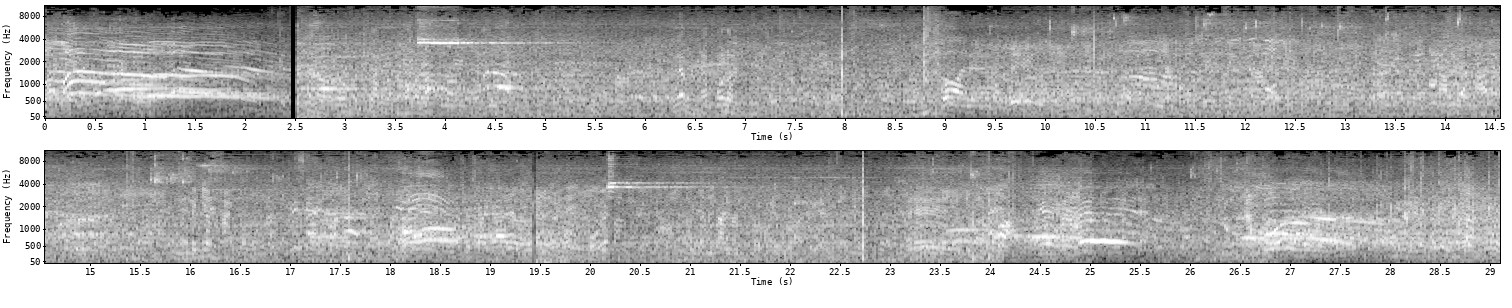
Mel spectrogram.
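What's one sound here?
A crowd of young men chatters and calls out outdoors.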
